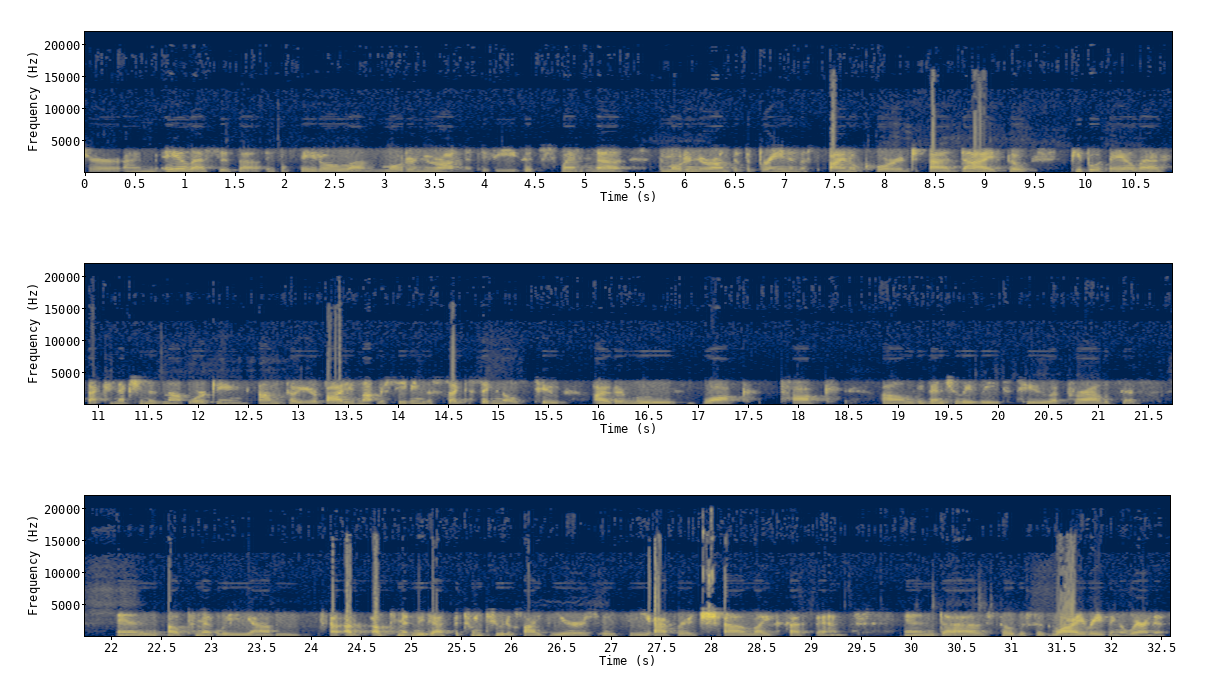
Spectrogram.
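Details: Adult woman speaking; typical speech.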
